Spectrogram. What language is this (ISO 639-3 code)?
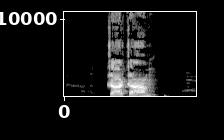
dmk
